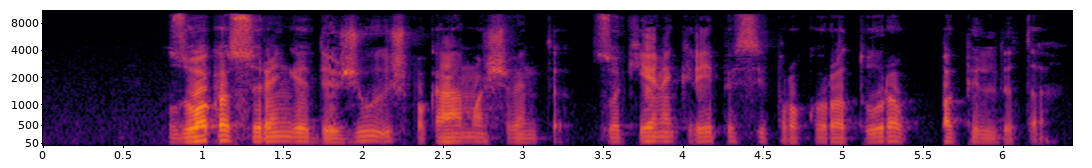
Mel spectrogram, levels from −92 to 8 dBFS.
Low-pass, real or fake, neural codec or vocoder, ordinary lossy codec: 9.9 kHz; real; none; AAC, 48 kbps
